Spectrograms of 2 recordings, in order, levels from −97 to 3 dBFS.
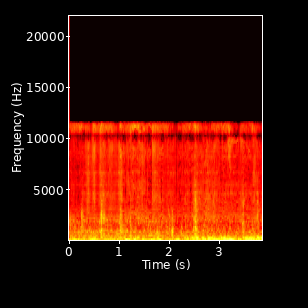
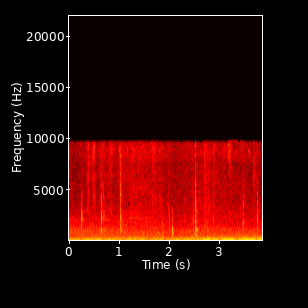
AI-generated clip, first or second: first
